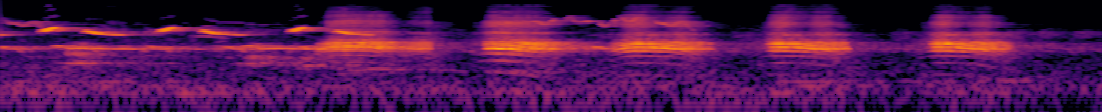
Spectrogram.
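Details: Bird heard on Eid morning at Bhurban, Murree, Pakistan: a few soft whistled notes, then five loud, harsh, cawing calls repeated at intervals of just under a second over a low background hum.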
